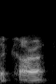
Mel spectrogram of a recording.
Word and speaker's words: Aqara: But the presence sensor is called the ACARA, and it's AQARA. There's no U in it. So it's AQARA. They pronounce it ACARA, and it's FP2 as a product.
